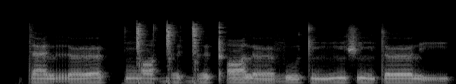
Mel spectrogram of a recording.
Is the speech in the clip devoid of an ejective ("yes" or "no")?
no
